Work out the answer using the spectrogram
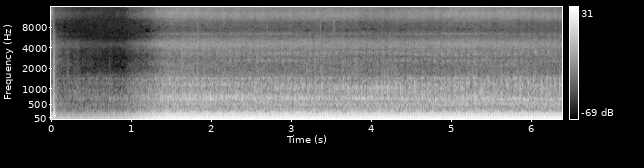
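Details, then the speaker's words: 1998 Corvette C5, first start after harmonic balancer replacement; engine hadn't been running, warming up, temp around 220–240°F, cooling fans possibly not running: revs climb from idle to a steady raised drone, smooth and even, no knocks or misses; normal revving. "for now um it seems to be running fine everything's looking good sounding good"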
